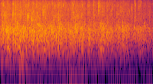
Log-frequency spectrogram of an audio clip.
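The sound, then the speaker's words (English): An audience claps steadily, a dense wash of many hands at a fairly loud, even level that fades slightly toward the end, with no voices standing out. “Well, let's get some applause for this guy.”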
